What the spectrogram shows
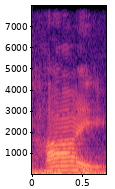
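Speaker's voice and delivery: hi with pitch rising at the end. Greeting someone you are really happy to see: rising intonation on hi. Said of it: "you should use an um, uprising intonation".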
